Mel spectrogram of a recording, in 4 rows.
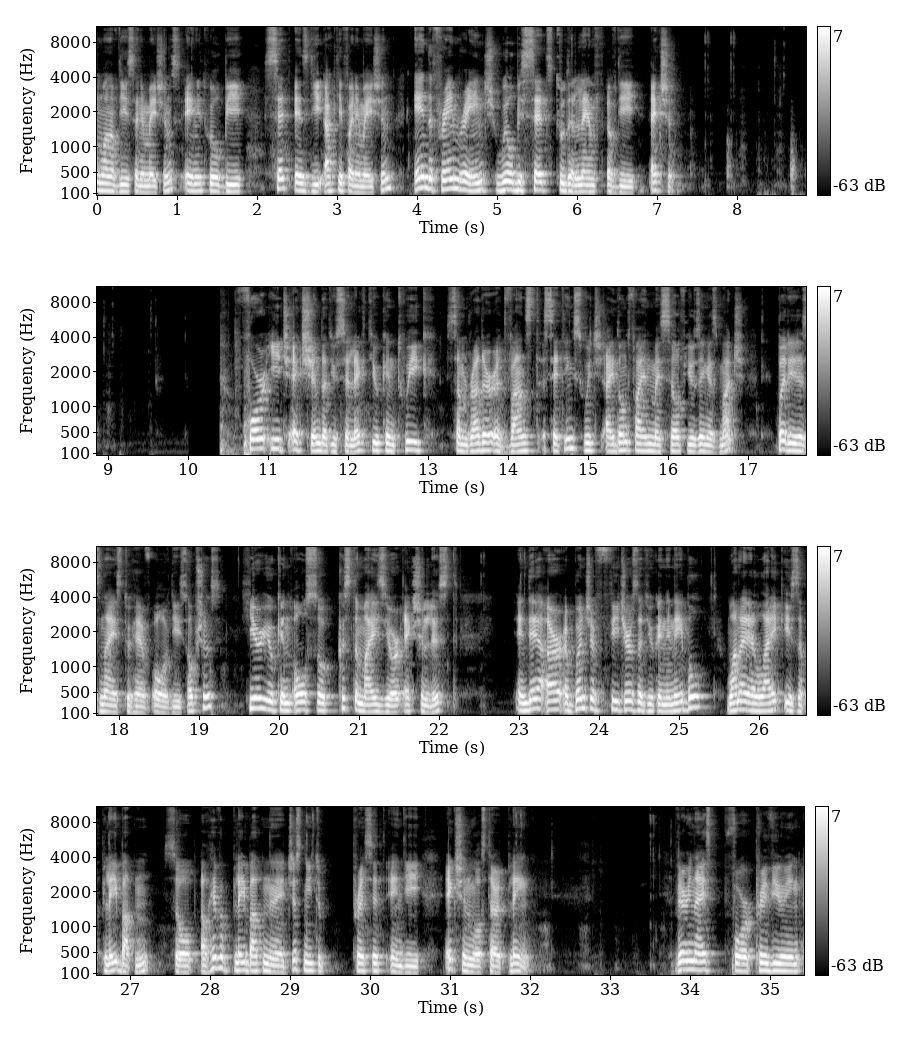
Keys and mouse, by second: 0.8 middle click, 8.5 middle click, 11.6-21.6 drag, 22.6 click, 23.1-26.9 drag, 31.9 click, 33.6-35.4 drag.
